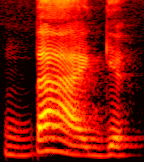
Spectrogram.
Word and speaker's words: bague: The letter U is not pronounced when it is between the letter G and a soft vowel, E, I or Y. Une bague.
